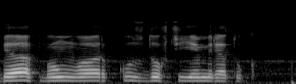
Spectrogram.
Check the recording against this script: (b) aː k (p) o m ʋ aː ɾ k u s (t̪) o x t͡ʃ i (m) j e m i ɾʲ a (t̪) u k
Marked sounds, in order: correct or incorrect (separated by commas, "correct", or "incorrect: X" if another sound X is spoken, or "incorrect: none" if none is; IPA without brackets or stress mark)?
correct, incorrect: b, incorrect: d̪, incorrect: none, correct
